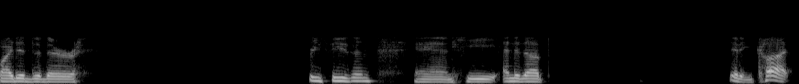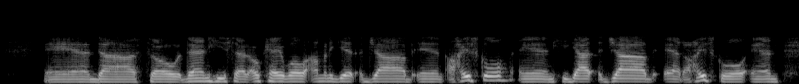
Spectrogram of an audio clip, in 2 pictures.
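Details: Adult veteran high school coach and special education teacher who stutters; stuttering.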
